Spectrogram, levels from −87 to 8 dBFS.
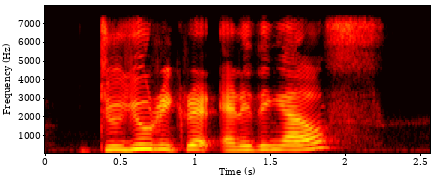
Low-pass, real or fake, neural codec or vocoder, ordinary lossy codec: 7.2 kHz; real; none; none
